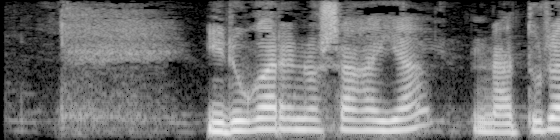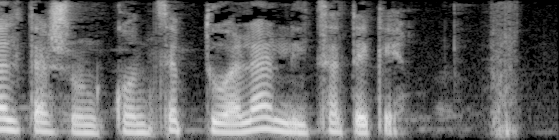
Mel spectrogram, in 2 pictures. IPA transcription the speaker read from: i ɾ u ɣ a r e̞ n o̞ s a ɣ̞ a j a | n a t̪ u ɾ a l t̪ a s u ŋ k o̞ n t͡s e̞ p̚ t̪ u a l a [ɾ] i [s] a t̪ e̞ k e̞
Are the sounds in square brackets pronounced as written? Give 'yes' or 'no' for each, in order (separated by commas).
no, no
